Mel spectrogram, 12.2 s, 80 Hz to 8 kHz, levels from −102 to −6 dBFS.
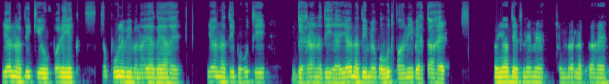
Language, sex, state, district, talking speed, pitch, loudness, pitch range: Hindi, male, Bihar, Lakhisarai, 150 wpm, 130 Hz, -17 LUFS, 125-135 Hz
